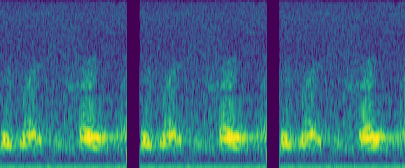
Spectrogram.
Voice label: right behind you, EVP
